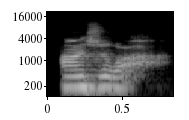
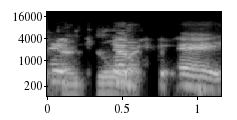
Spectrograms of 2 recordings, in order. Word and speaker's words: Enjoie: Enjoie. Enjoie. It's like, because I would look at it and say enjoy.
